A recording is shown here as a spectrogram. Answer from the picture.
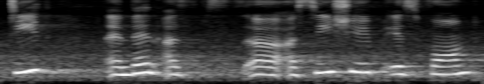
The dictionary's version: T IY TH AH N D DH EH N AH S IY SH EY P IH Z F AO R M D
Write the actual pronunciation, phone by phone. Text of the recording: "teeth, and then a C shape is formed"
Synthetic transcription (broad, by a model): T IY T AH N D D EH N AH S IY SH EY P IH Z F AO R M D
